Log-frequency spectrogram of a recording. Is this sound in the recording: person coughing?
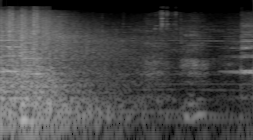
no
